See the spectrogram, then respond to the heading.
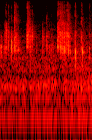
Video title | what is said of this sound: CRC RUST CONVERTER IN ACTION ON CAB SUPPORTS !!! | get the ball rattling I'm going to shake it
